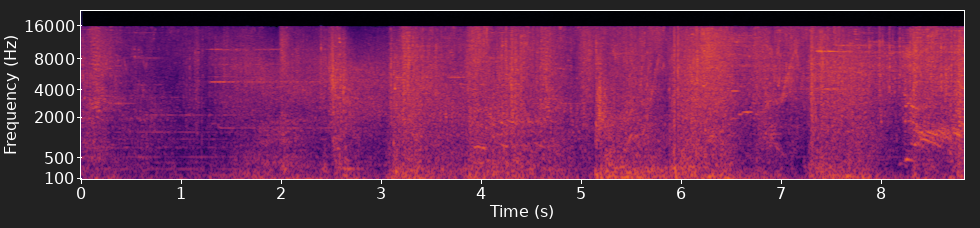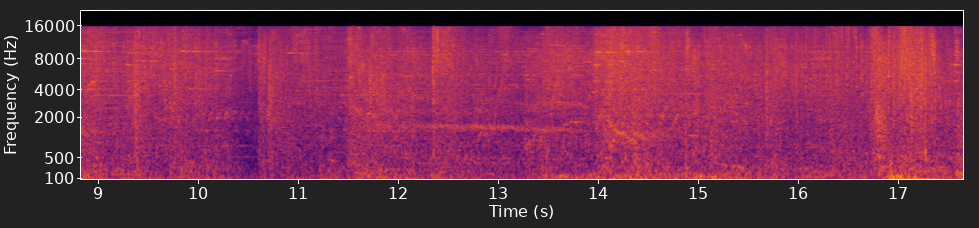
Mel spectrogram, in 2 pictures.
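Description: Game spell effects whoosh and crackle as characters fight.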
